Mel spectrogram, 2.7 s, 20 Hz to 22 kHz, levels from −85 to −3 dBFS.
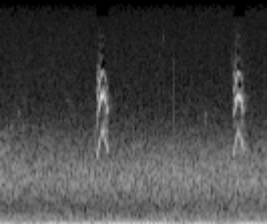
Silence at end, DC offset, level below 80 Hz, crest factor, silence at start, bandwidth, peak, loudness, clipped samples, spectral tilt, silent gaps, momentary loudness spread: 0 s; under 0.1%; -32 dBFS; 18 dB; 0 s; 13 kHz; -4 dBFS; -19 LUFS; under 0.1%; -1.5 dB/octave; none; 17 LU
